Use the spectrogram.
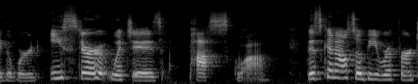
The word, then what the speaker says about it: Pasqua: Obviously, this is an Easter video, so we have to know how to say the word Easter, which is Pasqua.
